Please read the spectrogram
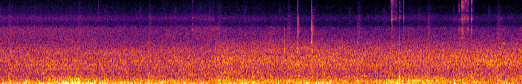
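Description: Steady outdoor background noise with low wind rumble on the microphone. A few faint, short clicks come in the second half as a hex key works the bar-end mirror's mounting bolt.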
